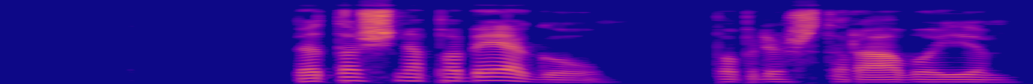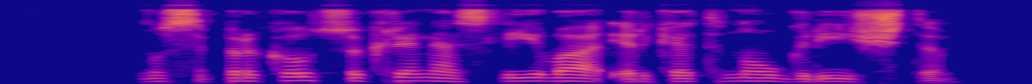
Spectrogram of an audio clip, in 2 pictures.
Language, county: Lithuanian, Vilnius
